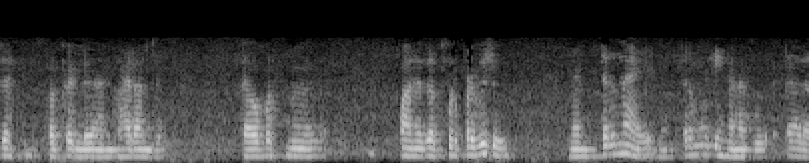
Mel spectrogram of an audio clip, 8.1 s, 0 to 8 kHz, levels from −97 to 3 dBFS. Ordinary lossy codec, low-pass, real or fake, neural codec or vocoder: AAC, 16 kbps; 7.2 kHz; fake; codec, 44.1 kHz, 7.8 kbps, Pupu-Codec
